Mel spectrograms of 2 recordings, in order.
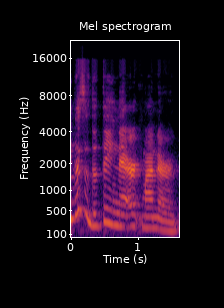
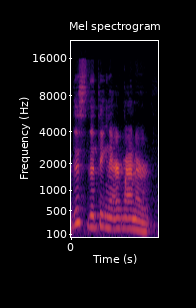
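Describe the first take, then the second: First: Said in the usual way. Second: Softer, fast aside to himself; quick muttered repeat. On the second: Real, not acted. Ranter repeating his gripe to himself, softer and fast. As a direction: drop it to a quick under-the-breath repeat.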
